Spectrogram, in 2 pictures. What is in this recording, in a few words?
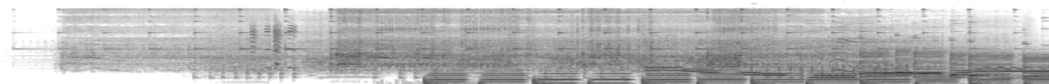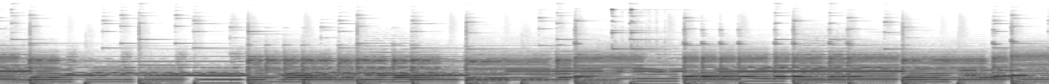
come and play karaoke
